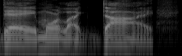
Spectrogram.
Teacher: Australian accent they may say words like day more like die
